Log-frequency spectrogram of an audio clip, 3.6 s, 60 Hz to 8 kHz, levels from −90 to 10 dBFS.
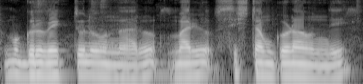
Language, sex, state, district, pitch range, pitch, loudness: Telugu, male, Telangana, Mahabubabad, 100-110 Hz, 105 Hz, -14 LUFS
